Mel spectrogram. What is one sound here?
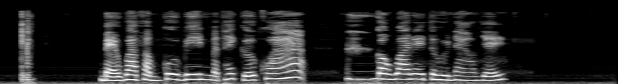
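A young woman speaks in reply to others.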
